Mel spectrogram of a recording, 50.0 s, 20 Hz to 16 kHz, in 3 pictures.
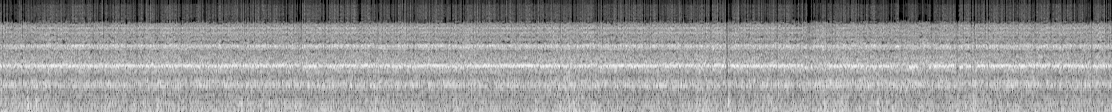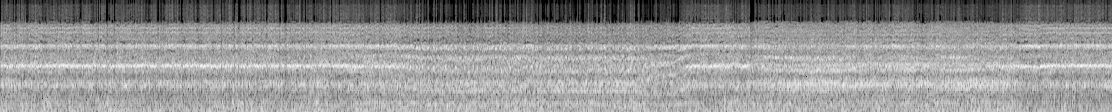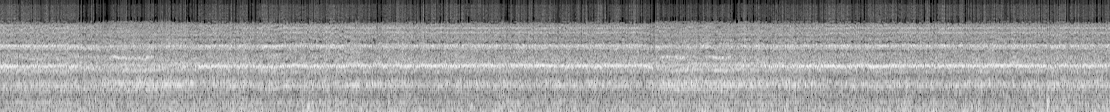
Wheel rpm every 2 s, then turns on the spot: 230, 230, 230, 230, 230, 230, 230, 230, 230, 230, 230, 190, 160, 190, 210, 220, 230, 220, 230, 230, 230, 230, 230, 230, 230.
none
